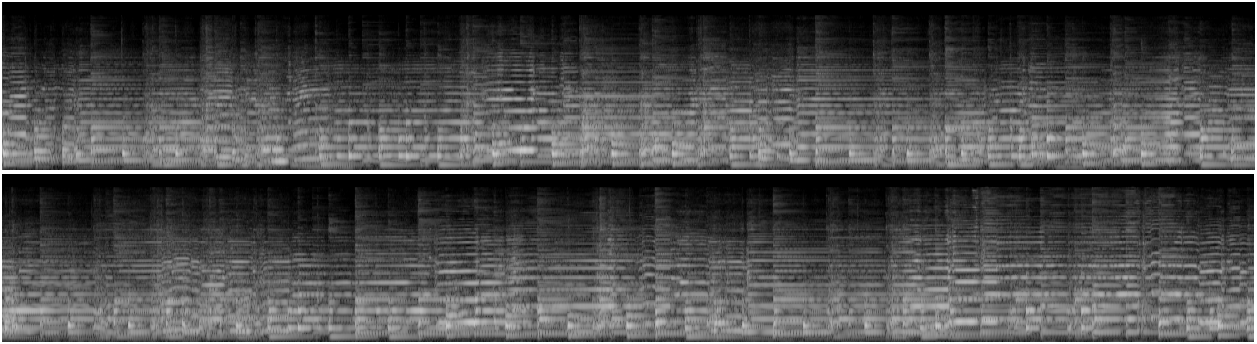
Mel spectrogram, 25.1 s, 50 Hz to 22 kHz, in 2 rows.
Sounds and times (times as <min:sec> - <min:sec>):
Banjo: 0:00.0 - 0:25.0.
